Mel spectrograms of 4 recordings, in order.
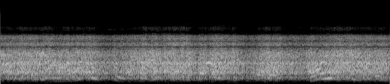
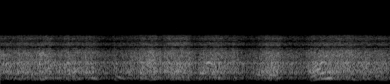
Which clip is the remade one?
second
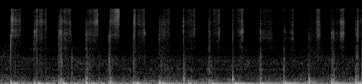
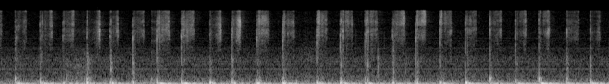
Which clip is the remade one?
first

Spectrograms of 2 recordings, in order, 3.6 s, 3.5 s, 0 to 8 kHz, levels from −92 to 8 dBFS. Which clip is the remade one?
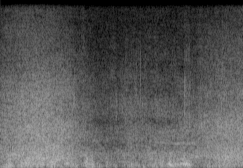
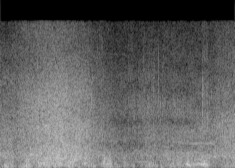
first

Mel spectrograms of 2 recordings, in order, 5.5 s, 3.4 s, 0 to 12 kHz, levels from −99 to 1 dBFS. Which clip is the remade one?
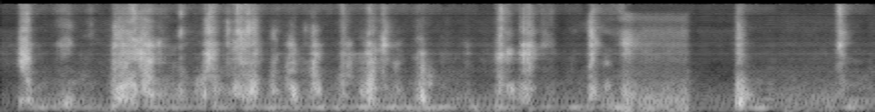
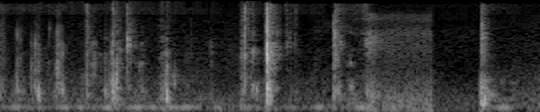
first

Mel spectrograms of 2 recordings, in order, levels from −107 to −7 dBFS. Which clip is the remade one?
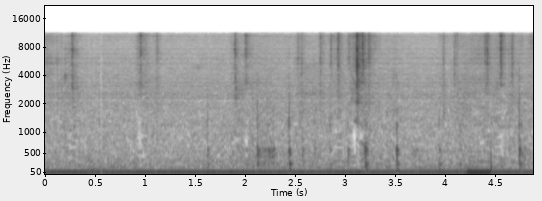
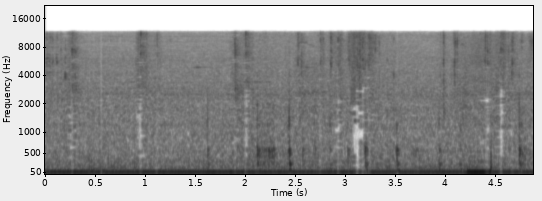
first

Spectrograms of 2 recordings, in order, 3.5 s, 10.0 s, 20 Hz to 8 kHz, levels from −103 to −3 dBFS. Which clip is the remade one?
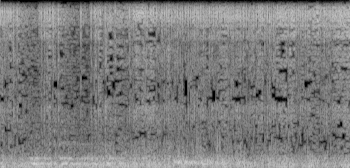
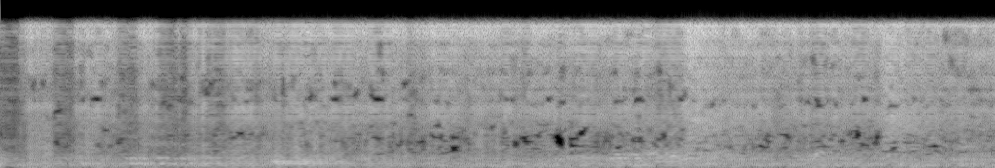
second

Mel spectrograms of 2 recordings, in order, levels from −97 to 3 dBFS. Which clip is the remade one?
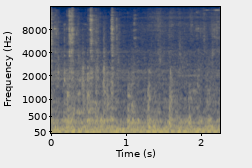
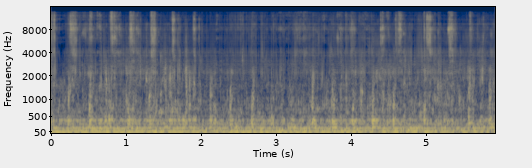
second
